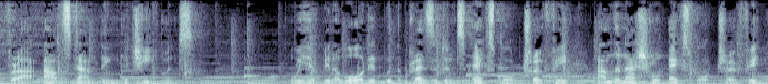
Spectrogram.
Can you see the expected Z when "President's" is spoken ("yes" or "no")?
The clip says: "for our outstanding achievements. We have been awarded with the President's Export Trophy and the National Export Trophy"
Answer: yes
